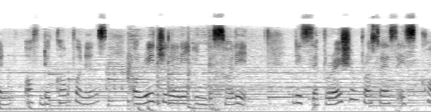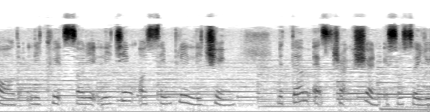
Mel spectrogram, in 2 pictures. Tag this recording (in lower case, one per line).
music
speech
